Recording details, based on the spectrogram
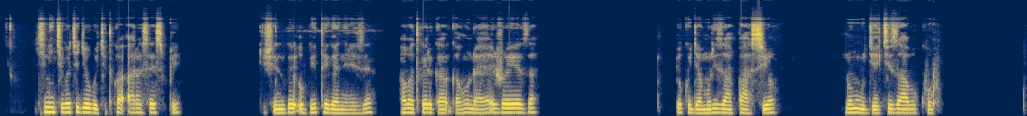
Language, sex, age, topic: Kinyarwanda, male, 18-24, finance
